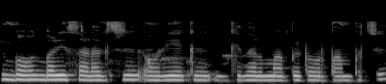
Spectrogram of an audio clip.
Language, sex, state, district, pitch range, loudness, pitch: Garhwali, female, Uttarakhand, Tehri Garhwal, 195-215 Hz, -24 LUFS, 200 Hz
